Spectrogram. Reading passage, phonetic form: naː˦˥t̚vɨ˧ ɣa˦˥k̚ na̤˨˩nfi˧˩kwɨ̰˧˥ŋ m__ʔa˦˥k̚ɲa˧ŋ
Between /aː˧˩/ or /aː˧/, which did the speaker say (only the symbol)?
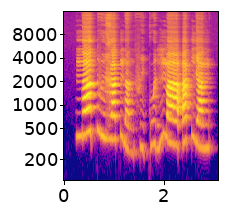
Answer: aː˧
